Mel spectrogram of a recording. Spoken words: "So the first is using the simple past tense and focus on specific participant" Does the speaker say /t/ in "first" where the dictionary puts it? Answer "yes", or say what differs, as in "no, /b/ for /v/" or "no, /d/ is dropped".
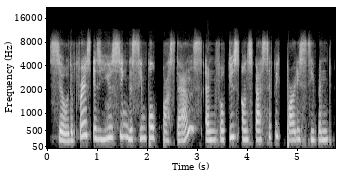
no, /t/ is dropped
